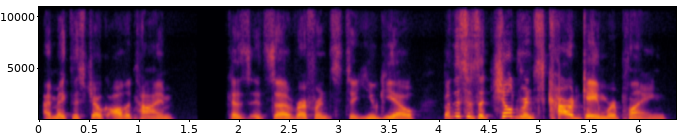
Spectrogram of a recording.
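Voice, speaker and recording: A man's voice: fairly high pitch, big pitch swings, moderate pace, a bit bright, no echo. A man co-hosting a podcast, talking earnestly in casual discussion and repeating words as he builds his point. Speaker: podcast co-host.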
